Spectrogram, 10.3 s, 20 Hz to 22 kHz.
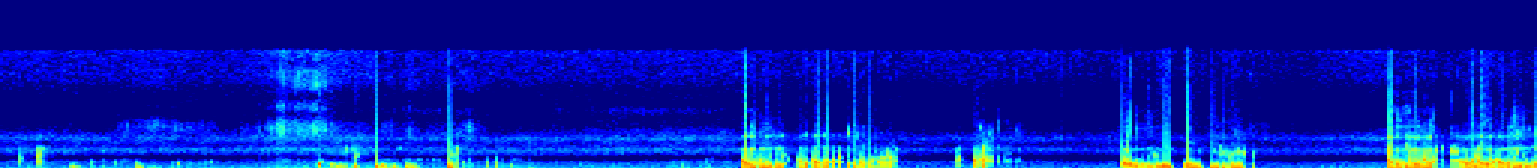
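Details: A female subject's stomach growling (borborygmi) from a 4-minute recording: irregular bursts of gurgling, rumbling bowel sounds separated by quiet gaps.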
